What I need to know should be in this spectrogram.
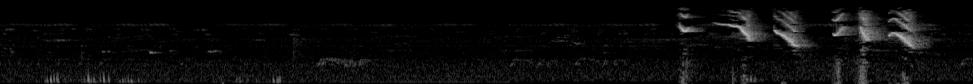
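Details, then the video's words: Near-silence with faint rustling gives way to a squirrel's burst of shrill, falling squeaks, about six notes delivered rapidly in the final three seconds. "เสียงกระรอกร้อง คมชัดไว้ต่อ squirrel sound"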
